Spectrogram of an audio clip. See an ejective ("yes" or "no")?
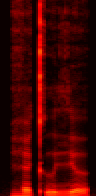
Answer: yes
